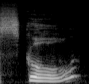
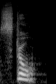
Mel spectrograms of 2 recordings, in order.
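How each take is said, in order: First: The vowel is drawn out with a clear final L. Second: The vowel is short with the L barely heard. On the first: This is how other parts of Australia say it. "we don't say school or school like you do in other parts of Australia" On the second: This is how South Australians say it. "quick and short"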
